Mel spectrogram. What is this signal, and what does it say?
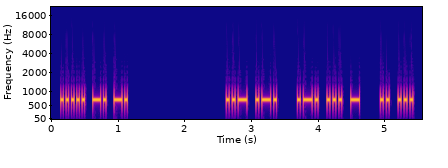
Morse code, heard as a keyed tone, about 29 wpm, 700 Hz. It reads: 5NN UR RST IS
